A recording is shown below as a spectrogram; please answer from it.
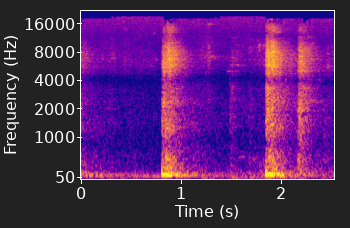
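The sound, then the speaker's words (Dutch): Two heavy, dull blows from a police breaching team forcing open a door barricaded with wooden planks and a thick grating behind it. Each loud thud is followed by fainter knocks. “Inmiddels is een tweede breekploeg bezig om de deur open te krijgen.”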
